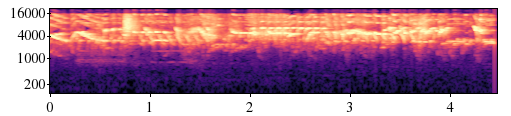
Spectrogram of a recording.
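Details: Numerous canaries singing together inside an aviary, picked up by a hidden camera: fast continuous warbling and rippling trills, high and busy, with sharp rising chirps scattered through.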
